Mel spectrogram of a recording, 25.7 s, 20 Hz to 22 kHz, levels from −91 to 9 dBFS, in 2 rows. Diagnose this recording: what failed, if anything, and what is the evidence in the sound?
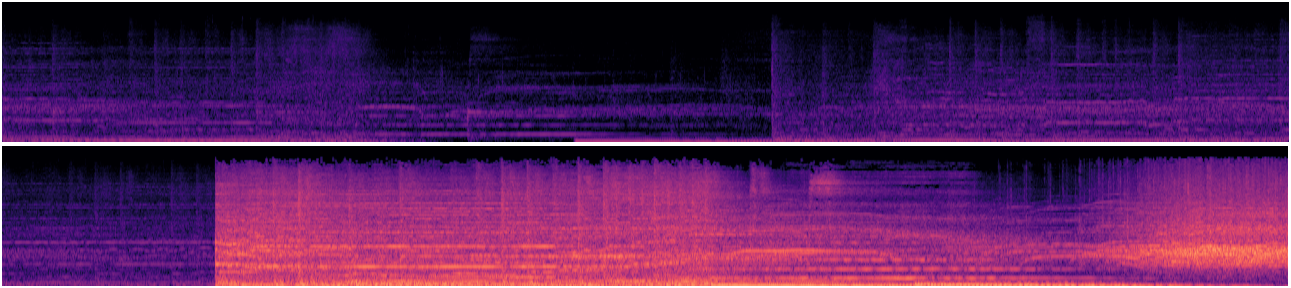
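From 0.0 to 15.0 s the mono sum falls by about 32 dB. One channel inverted, likely a reversed analogue wire, cancels the shared content.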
